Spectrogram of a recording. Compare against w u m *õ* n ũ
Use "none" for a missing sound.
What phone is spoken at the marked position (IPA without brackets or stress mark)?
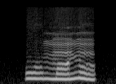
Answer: õ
